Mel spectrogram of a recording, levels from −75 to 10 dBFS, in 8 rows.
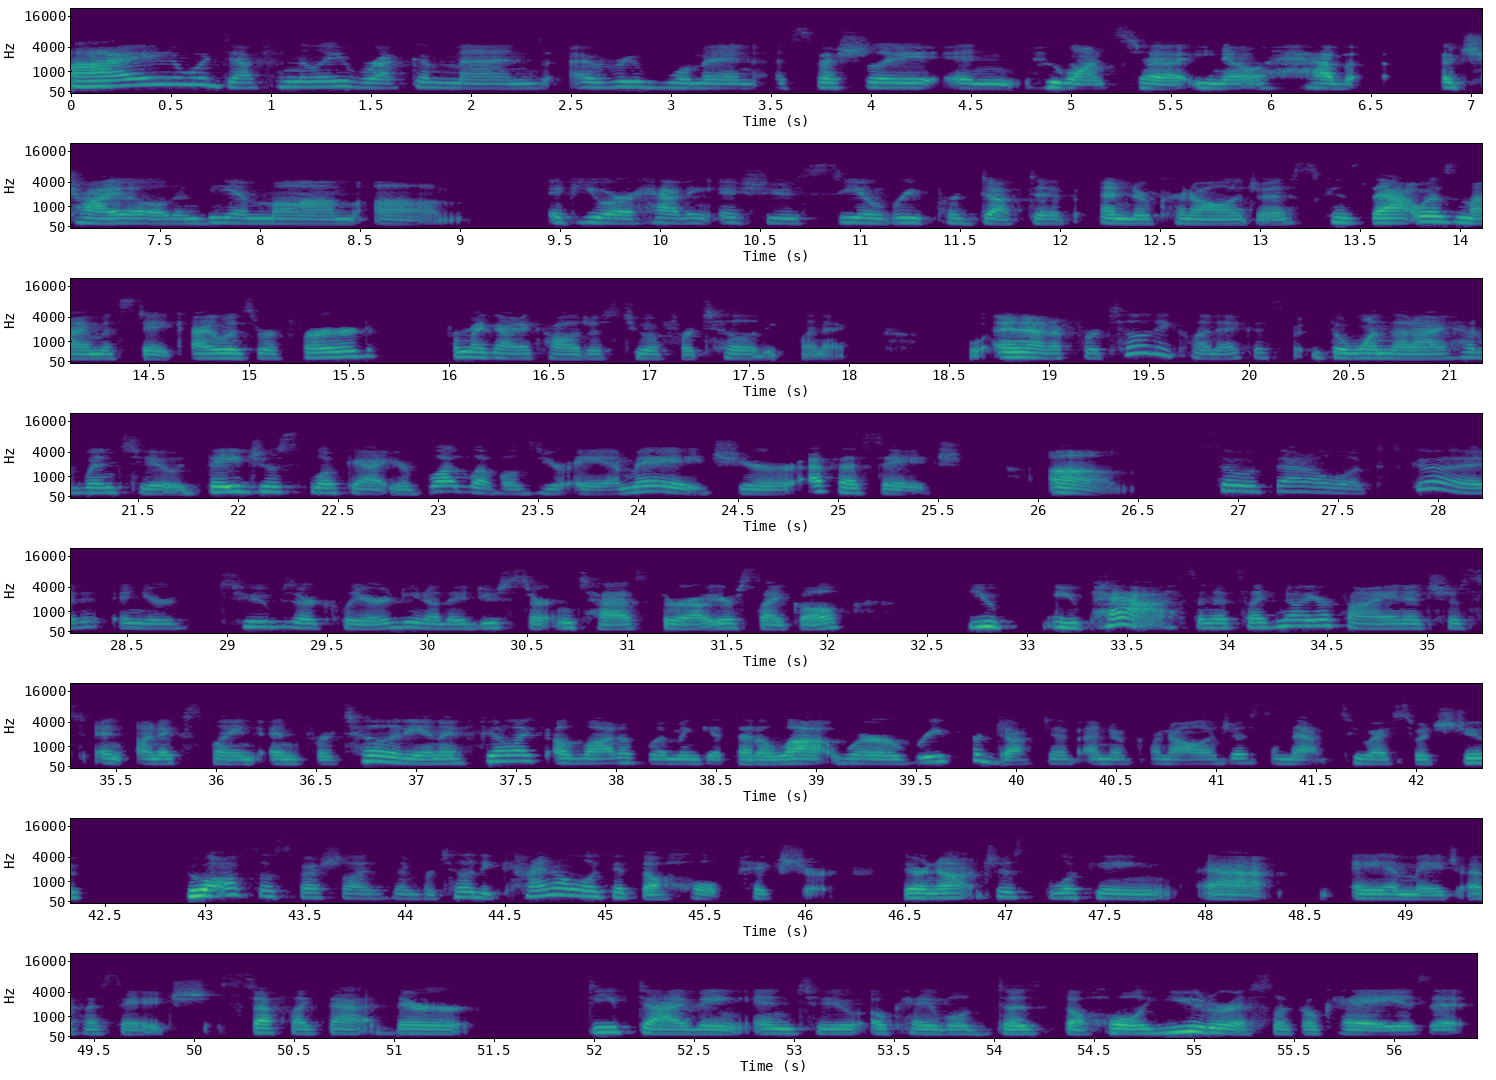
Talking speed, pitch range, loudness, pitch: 170 wpm, 165-200 Hz, -30 LUFS, 180 Hz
